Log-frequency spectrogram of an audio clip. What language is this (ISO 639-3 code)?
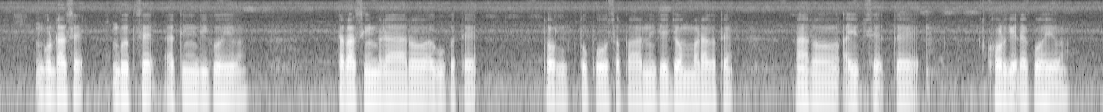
sat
